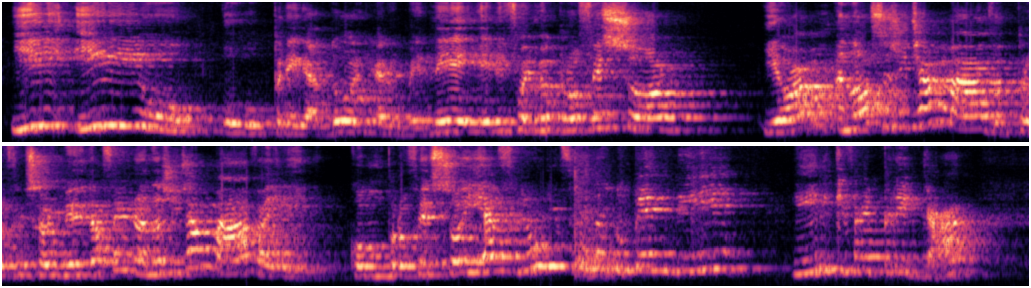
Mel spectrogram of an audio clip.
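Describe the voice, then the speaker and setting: A quick-talking woman tells her faith testimony as a podcast guest. She brings the story to life by acting out the dialogue. She is recorded from a distance in a very echoey room. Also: high voice, sing-song. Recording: very echoey room, mic far off.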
